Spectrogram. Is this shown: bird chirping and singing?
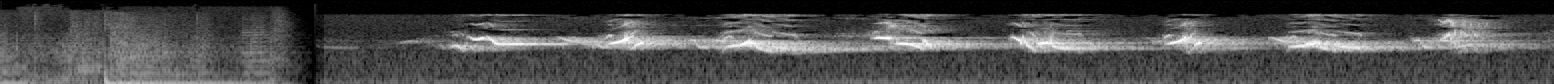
yes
